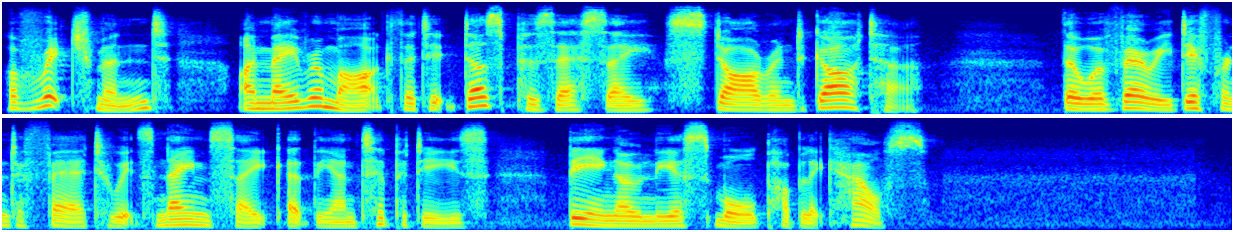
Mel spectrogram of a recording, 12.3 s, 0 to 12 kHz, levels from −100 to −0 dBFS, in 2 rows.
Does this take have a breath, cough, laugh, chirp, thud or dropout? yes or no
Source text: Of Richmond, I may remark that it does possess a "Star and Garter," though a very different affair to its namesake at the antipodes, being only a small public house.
no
